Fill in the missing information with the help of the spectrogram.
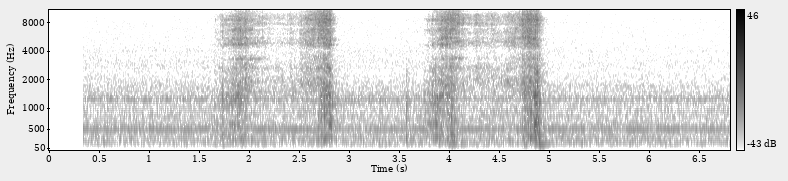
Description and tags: sound2-two materials in one
This sound was created by two materials. A cap of jar, which is making circles on a table.
P.S: there is a background behind, it's my laptop. Sorry for that.
cap, creative, noise, sound, table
